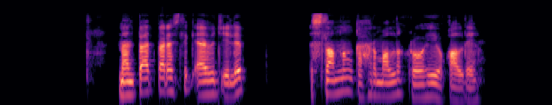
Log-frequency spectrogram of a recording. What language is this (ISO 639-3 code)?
uig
